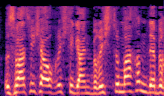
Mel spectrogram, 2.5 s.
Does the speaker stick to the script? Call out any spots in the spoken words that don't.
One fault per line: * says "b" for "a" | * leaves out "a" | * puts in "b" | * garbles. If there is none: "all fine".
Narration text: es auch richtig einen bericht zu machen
* puts in "war sicher"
